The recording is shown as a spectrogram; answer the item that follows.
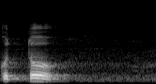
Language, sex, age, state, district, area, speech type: Sindhi, male, 45-60, Maharashtra, Mumbai Suburban, urban, read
